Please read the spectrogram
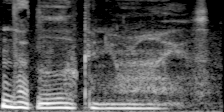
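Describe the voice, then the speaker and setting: A woman plays a seductive fox-spirit witch in a whispered ASMR roleplay. The voice is low and breathy, lingering very slowly over each grand, possessive phrase. The witch comes across as proud and intimate. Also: steady tone, mellow, exaggerated voice.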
